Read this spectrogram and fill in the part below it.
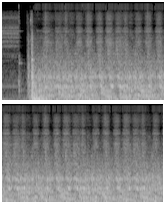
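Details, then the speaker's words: Antique International winch truck left sitting in the woods, gravity-fed fuel to the mechanical pump, starter cranks evenly but it never catches; no spark at the plugs, the ignition coil gets power but sends none out. "right, guys, so as you can see there, not getting any spark to the spark plugs."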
